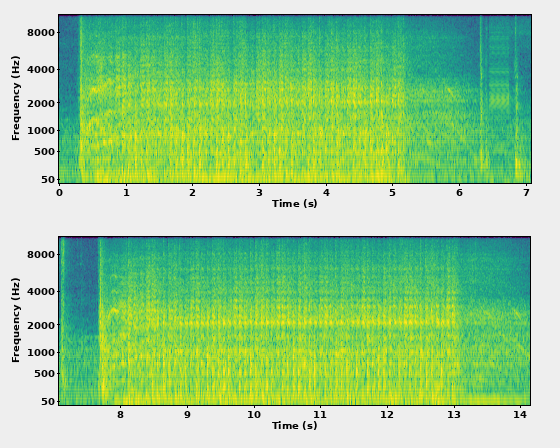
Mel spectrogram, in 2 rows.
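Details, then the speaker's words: 30-year-old Range Rover Classic V8, first start attempt after 7 years, fresh oil: two long bursts of steady cranking with no firing; fuel system not priming, fuel pump suspected. "it's definitely fuel let you say it's had the fuel system off and that sounds to me like it's not priming at all yeah so I'm saying it's the pump"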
